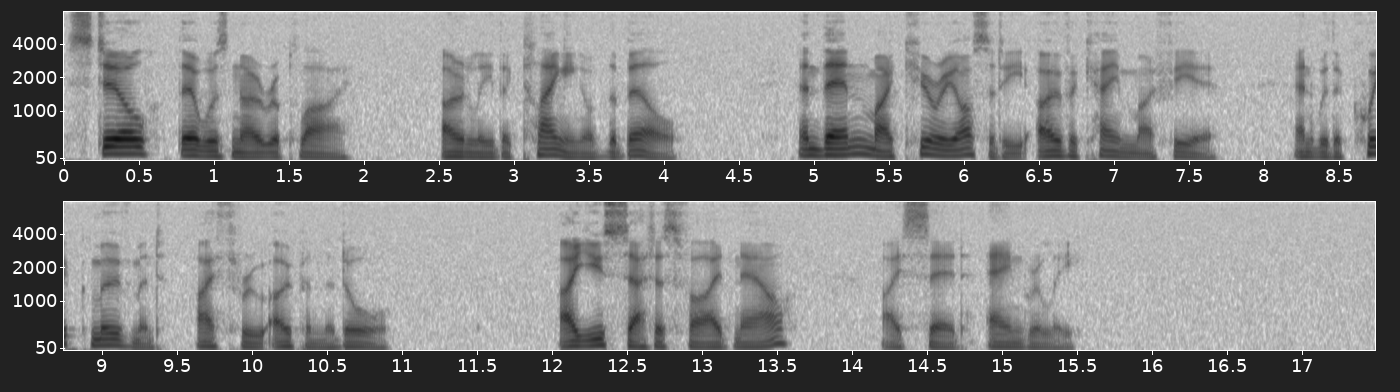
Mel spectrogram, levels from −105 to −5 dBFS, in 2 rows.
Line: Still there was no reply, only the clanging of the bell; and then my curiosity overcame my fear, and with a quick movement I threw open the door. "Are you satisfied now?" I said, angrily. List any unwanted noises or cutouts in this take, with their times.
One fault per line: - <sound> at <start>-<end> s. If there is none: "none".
none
